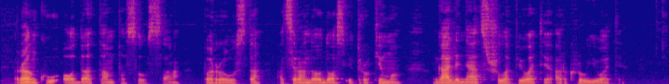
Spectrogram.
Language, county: Lithuanian, Vilnius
